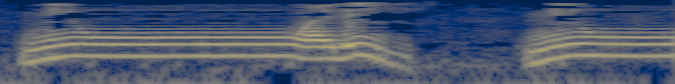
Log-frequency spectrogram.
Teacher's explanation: الجزء اللساني في النون انعدم وتحول إلى واو، وأن الغنة قد بقيت · Term: الإدغام بالغنة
